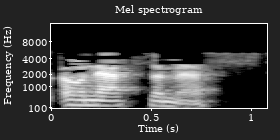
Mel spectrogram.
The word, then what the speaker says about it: Onesimus: I will also be saying the other major character's name as Onesimus. And I have heard many other ways of pronouncing his name as well.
